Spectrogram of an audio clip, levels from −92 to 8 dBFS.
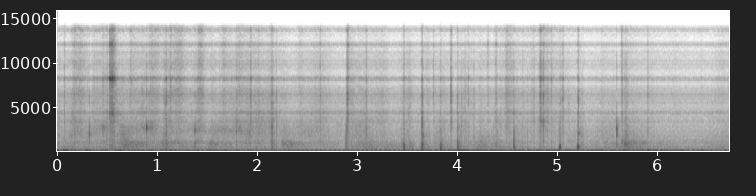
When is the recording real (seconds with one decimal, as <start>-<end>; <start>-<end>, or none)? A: none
